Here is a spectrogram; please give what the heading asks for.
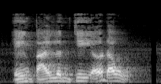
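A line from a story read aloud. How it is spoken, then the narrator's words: Old man, shouted question. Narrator (Vietnamese): Lão nhân đầu hói quát hỏi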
